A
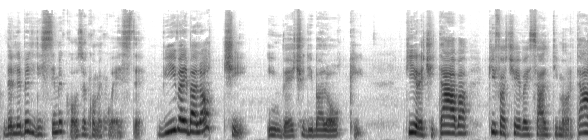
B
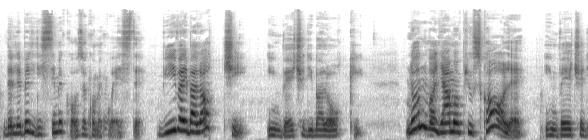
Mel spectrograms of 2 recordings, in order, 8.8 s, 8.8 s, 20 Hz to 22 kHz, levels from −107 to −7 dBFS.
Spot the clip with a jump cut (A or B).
A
